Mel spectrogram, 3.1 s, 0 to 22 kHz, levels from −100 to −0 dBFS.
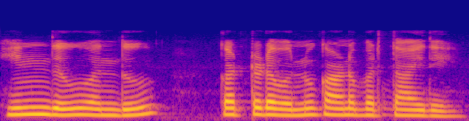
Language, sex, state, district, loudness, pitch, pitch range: Kannada, female, Karnataka, Bidar, -15 LUFS, 210 Hz, 195-220 Hz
